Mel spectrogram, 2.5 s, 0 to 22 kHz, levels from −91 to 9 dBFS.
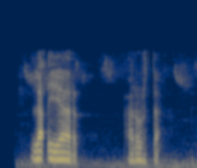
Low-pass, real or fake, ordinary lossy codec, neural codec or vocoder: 7.2 kHz; real; none; none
